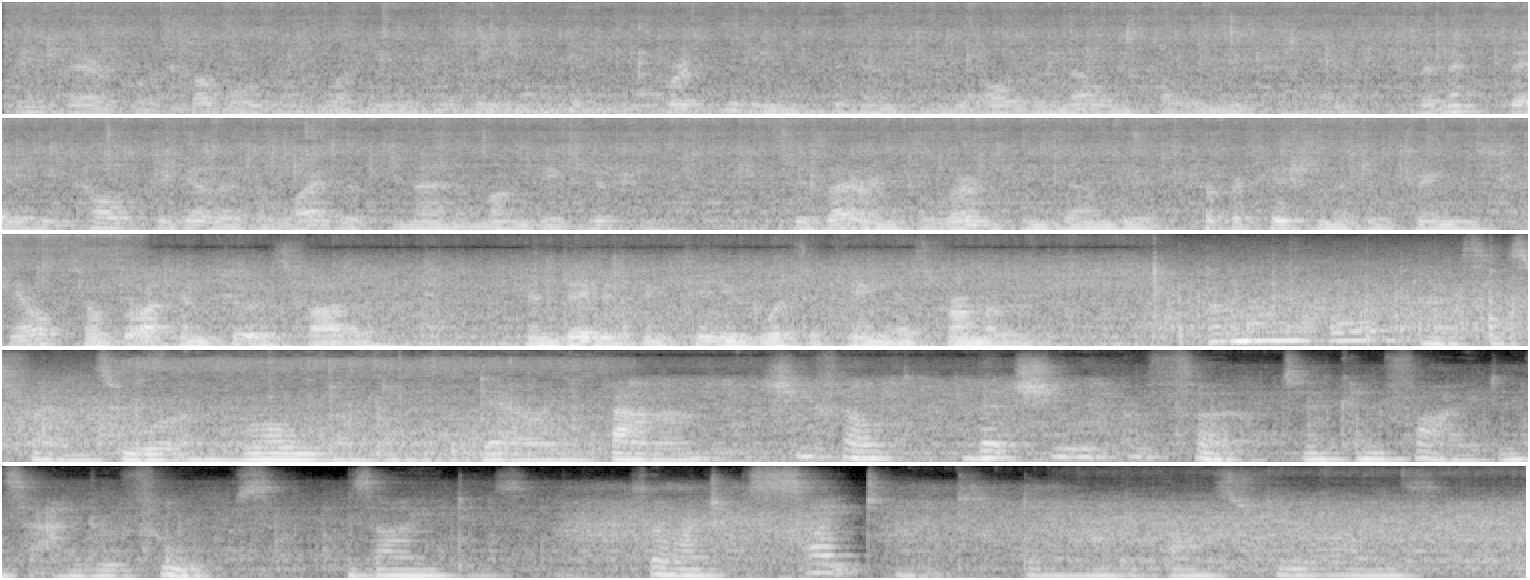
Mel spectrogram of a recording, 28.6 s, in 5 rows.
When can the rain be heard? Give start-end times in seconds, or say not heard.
0.0-28.5.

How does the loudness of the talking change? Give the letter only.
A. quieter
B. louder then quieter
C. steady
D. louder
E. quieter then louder
B.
